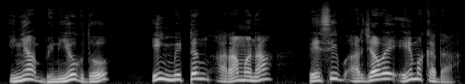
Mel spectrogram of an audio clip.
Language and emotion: Santali, happy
